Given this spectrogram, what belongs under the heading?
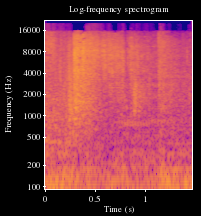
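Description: Confringo blasting spell detonating in Hogwarts Legacy on hard mode, a loud low boom with rumbling bursts and a second swell of crackling debris toward the end.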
